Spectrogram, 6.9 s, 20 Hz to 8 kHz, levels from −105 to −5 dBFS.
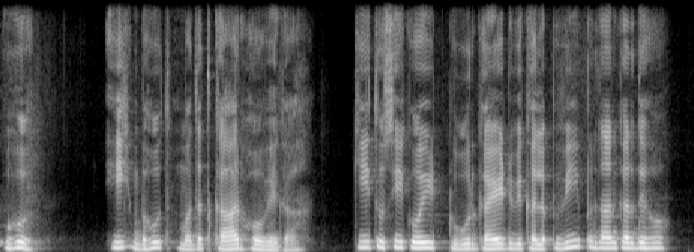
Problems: constant background noise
